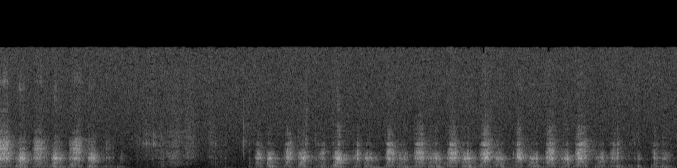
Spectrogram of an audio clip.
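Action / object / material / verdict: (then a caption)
scrape / coated paper scratch card scraped with a coin / paper / none. A coin held between the fingers scratches the coated panels of a thin paper "Mystic Riches" lottery ticket lying on a dark table. The result is a fast, repeated, raspy scratching in quick strokes with a bright edge. A brief quieter pause around the one-second mark interrupts it before the strokes resume.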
